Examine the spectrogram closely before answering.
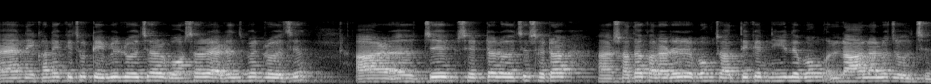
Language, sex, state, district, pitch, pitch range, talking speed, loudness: Bengali, male, Jharkhand, Sahebganj, 170 Hz, 155-175 Hz, 165 wpm, -14 LUFS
